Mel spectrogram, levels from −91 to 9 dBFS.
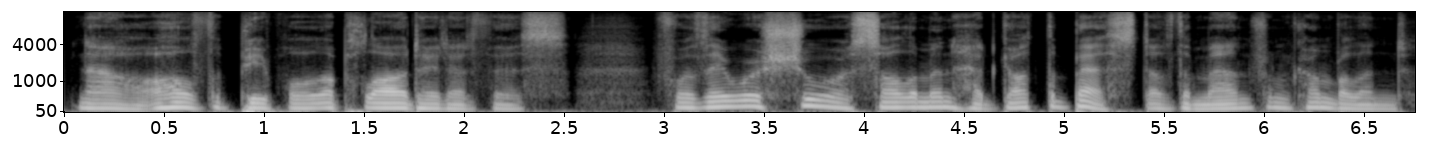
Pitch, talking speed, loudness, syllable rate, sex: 115 Hz, 185 wpm, -19 LUFS, 4.7 syllables/s, male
